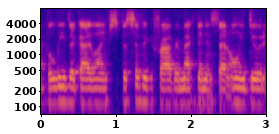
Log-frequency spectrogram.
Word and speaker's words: ivermectin: It's pronounced ivermectin.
